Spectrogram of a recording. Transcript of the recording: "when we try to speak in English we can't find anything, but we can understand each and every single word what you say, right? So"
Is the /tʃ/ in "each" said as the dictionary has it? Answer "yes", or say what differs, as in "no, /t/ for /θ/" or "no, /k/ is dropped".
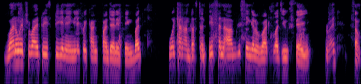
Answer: no, /s/ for /tʃ/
